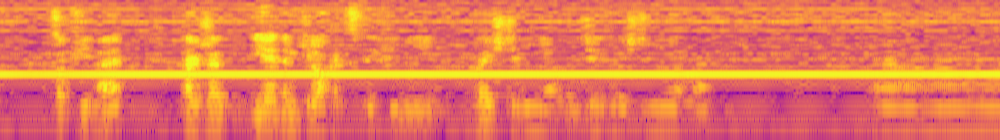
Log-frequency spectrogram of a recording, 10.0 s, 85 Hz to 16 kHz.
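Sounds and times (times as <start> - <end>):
steady test tone: 0.0 - 10.0
man's drawn-out hesitation sound: 0.6 - 1.2, 1.8 - 7.1.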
